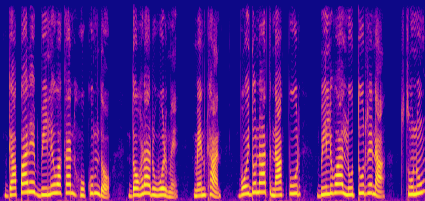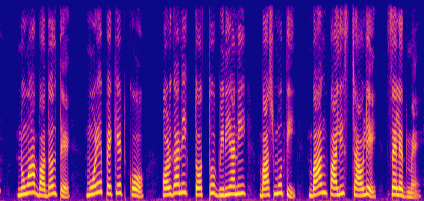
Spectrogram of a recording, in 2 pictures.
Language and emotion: Santali, neutral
